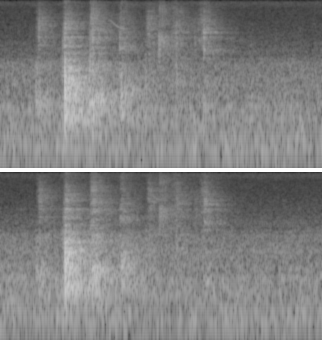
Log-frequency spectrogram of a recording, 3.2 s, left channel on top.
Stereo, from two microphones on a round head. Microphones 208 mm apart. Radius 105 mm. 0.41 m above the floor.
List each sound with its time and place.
0.4 s running footsteps: 75° left (ahead or behind), 2.5 m; by 2.1 s 65° left (ahead or behind), 3.5 m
